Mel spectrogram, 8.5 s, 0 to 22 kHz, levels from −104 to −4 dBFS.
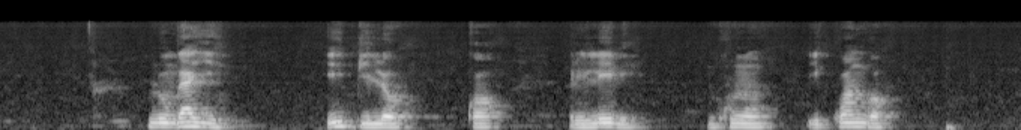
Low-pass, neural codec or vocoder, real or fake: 10.8 kHz; autoencoder, 48 kHz, 128 numbers a frame, DAC-VAE, trained on Japanese speech; fake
